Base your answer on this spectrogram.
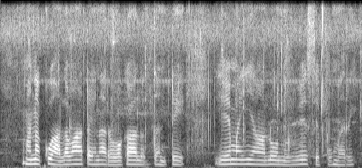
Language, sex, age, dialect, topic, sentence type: Telugu, female, 31-35, Southern, agriculture, statement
